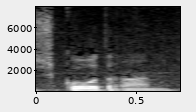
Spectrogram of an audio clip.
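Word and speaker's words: Shkodran: Ja, mein Vorname ist nicht so ganz einfach, aber mein Vorname wird ausgesprochen Skodran.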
